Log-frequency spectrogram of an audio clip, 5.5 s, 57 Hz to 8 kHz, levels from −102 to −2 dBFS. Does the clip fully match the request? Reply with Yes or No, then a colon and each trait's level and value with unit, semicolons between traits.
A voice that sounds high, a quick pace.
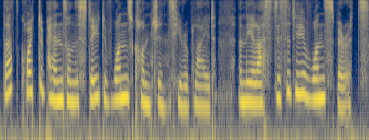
No: high, 240 Hz; average, 185 wpm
